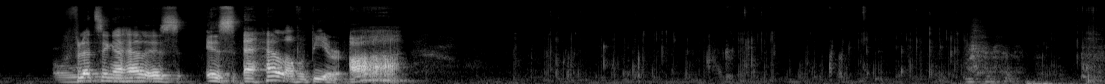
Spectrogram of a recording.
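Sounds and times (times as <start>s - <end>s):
man gulping a drink: 5.1s - 11.0s.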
